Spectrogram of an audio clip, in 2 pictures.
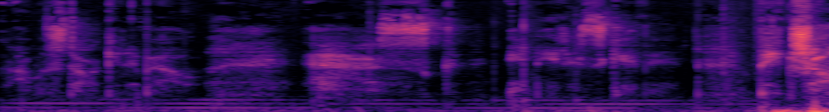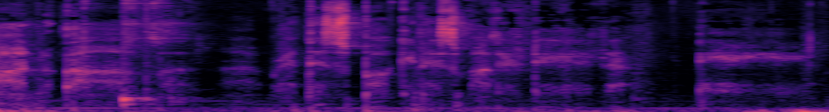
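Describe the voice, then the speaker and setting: Someone whispers at a very slow pace, pausing long and often, over noticeable background noise. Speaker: real estate agent. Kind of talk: ASMR casual talk to camera. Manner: whispered.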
